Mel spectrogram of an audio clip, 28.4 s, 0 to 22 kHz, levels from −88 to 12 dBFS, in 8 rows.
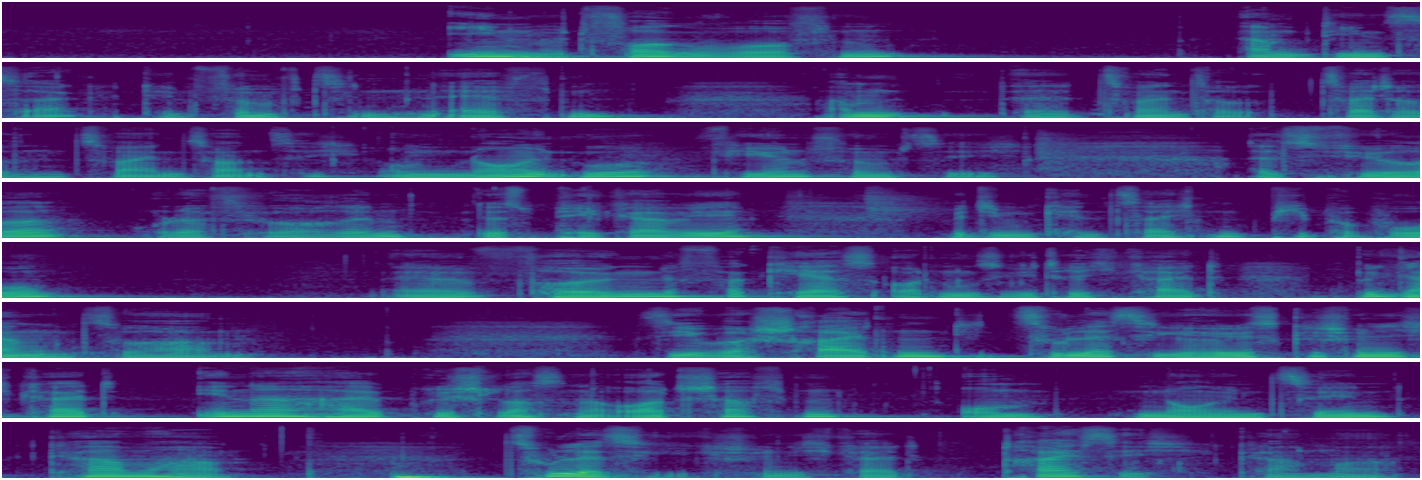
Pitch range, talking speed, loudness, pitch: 85-125 Hz, 85 wpm, -30 LUFS, 100 Hz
